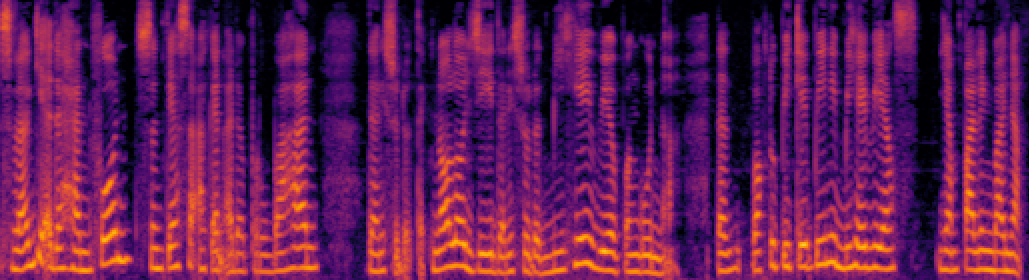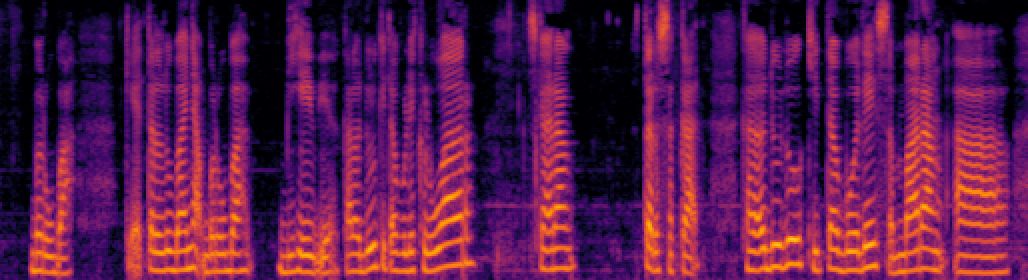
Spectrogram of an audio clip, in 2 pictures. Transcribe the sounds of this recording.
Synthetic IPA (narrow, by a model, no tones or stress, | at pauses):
səlaɡia̰daɦɛnfonsənt̪iasa̰ʔakanʔa̰dapəɾubaɦan | daɾisudʊ̰t̪ːɛk̚nolod͡ʒidaɾisudʊt̪̚biheviəpəŋɡuna̰ | d̥anwak̚t̪upikepiːnibiɦeviəjaŋ | jaŋpalɪŋbaɲak̚ | bəɾubah | ka̰t̪ərlalubaɲa̰k̚bəɾubah | biɦevḭəkalawdulukit̪abolɛhkəluar | sə̥kaɾaŋ | t̪ərsəka̰t̪̚ | kalawdulukit̪abolɛhsəmbaɾaŋə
